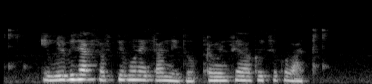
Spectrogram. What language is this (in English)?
Basque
